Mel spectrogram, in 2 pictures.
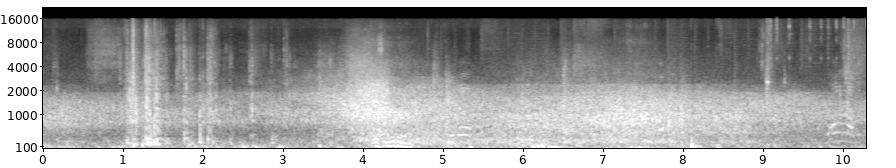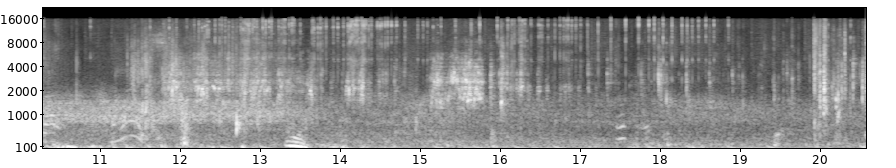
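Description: Road traffic passing over a bridge: a rushing noise that swells and fades as a vehicle goes by about four seconds in, and again a few seconds later.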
